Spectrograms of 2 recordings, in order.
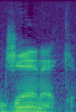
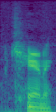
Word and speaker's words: Canik: these and how uh in Turkey they pronounce it janic while canic here in the US is the proper pronunciation and the how the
